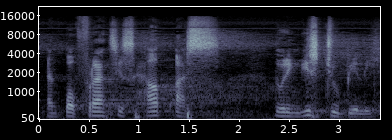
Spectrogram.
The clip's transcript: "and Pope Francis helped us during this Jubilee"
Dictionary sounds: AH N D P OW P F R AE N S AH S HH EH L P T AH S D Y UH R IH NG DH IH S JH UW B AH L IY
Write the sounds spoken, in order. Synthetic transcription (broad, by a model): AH N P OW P F R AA N S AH S HH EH L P AH S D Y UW R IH NG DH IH S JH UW B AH L IY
